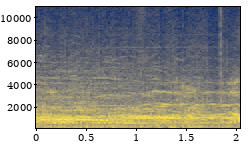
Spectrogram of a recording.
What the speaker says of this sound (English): These fans have woken up.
